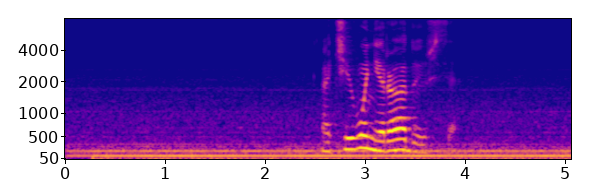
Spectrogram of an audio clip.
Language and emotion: Russian, neutral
